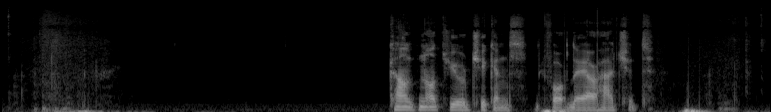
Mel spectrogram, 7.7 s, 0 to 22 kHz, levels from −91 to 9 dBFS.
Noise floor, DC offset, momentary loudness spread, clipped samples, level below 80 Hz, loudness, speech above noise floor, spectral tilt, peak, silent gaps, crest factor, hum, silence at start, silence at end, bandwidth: -80 dBFS; under 0.1%; 21 LU; under 0.1%; -48 dBFS; -38 LUFS; 43 dB; -5.5 dB/octave; -16 dBFS; none; 24 dB; none; 0.35 s; 0.35 s; 13.5 kHz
